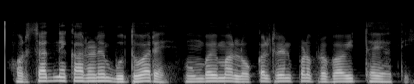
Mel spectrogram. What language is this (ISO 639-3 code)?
guj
